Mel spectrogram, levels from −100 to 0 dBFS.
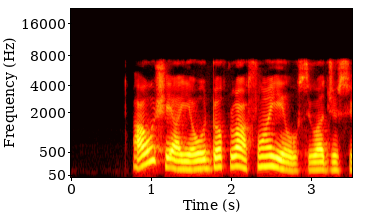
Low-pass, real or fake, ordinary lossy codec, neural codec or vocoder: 7.2 kHz; fake; none; autoencoder, 22.05 kHz, a latent of 192 numbers a frame, VITS, trained on one speaker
